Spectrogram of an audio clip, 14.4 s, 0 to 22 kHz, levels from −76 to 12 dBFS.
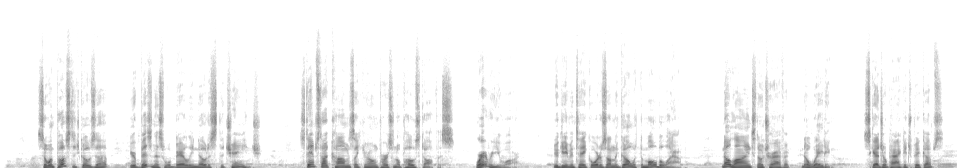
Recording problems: background chatter; faint; throughout; 2 voices, 30 dB below the speech

